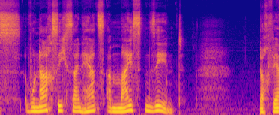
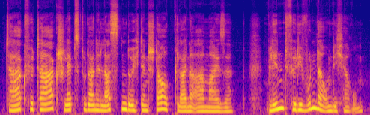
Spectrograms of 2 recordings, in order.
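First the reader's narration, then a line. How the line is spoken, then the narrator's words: Gentle soft voice. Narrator (German): sagt er mit sanfter Stimme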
